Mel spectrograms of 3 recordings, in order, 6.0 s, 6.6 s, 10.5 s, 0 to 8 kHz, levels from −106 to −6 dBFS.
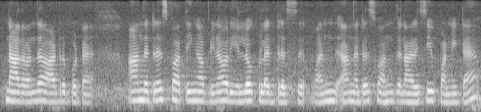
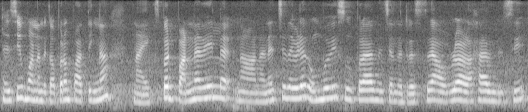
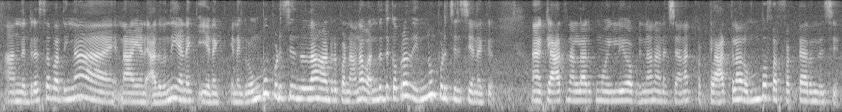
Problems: background sounds at intervals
